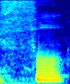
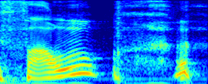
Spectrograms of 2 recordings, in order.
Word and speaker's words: faon: On ne sait jamais trop comment le prononcer, mais on doit le prononcer Fan, même si on voudrait le prononcer Faon. Mais malheureusement, Faon, on n'a pas le droit de le prononcer comme ça, on prononce Fan.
